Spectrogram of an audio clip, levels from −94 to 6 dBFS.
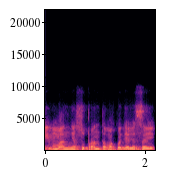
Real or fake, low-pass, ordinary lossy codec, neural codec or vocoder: real; 7.2 kHz; Opus, 16 kbps; none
